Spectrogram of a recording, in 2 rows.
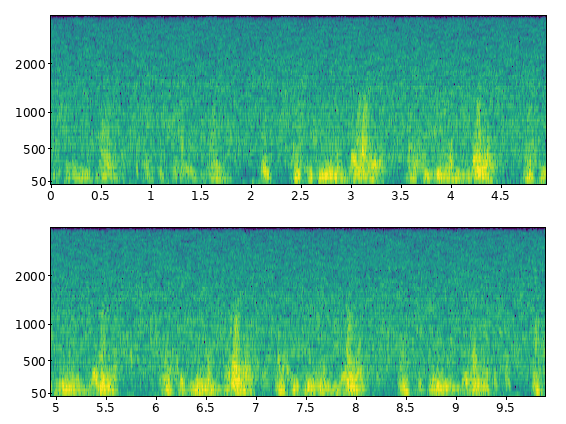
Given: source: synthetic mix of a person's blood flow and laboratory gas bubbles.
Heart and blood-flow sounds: Doppler ultrasound of blood flow; precordium
0.83-0.92 s: bubbles
1.19-1.44 s: bubbles
5.71-5.79 s: bubbles
5.95-6.27 s: bubbles
9.38-9.56 s: bubbles
9.75-9.90 s: bubbles
From the record:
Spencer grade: 2 (many but less than half of the cardiac periods contain bubble signals, singularly or in groups); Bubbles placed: only in the low amplitude regions of the cardiac cycle

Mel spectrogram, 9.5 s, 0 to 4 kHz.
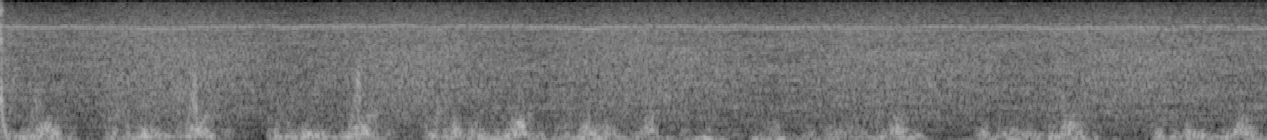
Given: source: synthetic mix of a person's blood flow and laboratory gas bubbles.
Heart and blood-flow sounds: Doppler ultrasound of blood flow; precordium
0.00-0.14 s: bubbles
From the record:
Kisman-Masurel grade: 212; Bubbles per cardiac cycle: several, 3 to 8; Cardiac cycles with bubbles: 1 to 10%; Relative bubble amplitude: moderate (0.250 to 0.450); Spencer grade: 1 (occasional bubble signal discernible with the cardiac motion signal, with majority of cardiac periods free of bubbles); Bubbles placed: only in the low amplitude regions of the cardiac cycle

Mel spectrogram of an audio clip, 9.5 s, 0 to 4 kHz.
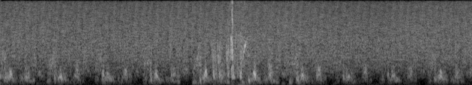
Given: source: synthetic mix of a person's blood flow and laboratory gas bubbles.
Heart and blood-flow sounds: Doppler ultrasound of blood flow; precordium
0.00-0.10 s: bubbles
4.22-4.96 s: bubbles
From the record:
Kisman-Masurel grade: 223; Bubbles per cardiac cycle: several, 3 to 8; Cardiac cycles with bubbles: 10 to 50%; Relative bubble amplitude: loud (0.450 to 0.775); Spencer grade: 2 (many but less than half of the cardiac periods contain bubble signals, singularly or in groups); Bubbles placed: only in the low amplitude regions of the cardiac cycle

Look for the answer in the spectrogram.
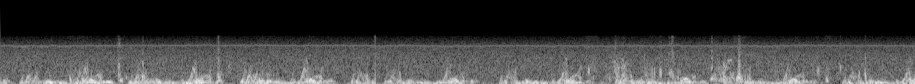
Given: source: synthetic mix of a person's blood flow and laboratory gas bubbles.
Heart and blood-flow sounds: Doppler ultrasound of blood flow; precordium
0.66-0.89 s: bubbles
1.17-1.30 s: bubbles
1.40-1.57 s: bubbles
2.15-2.33 s: bubbles
2.43-2.48 s: bubbles
2.55-2.82 s: bubbles
5.85-5.99 s: bubbles
6.05-6.29 s: bubbles
6.41-6.65 s: bubbles
6.68-6.77 s: bubbles
7.08-7.54 s: bubbles
8.12-8.20 s: bubbles
8.23-8.33 s: bubbles
8.38-8.44 s: bubbles
8.62-8.72 s: bubbles
From the record:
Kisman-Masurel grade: 223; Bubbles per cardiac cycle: several, 3 to 8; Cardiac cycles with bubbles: 10 to 50%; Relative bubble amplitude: loud (0.450 to 0.775); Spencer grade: 2 (many but less than half of the cardiac periods contain bubble signals, singularly or in groups); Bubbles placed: only in the low amplitude regions of the cardiac cycle

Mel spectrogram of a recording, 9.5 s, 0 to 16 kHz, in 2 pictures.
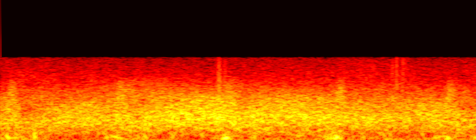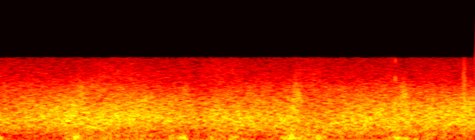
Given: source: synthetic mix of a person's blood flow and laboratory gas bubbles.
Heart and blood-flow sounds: Doppler ultrasound of blood flow; subclavian vein
3.31-3.38 s: bubbles
3.91-4.08 s: bubbles
8.60-8.74 s: bubbles
From the record:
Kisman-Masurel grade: 121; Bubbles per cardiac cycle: 1 to 2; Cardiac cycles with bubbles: 10 to 50%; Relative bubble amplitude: barely perceptible (0.100 to 0.250); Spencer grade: 2 (many but less than half of the cardiac periods contain bubble signals, singularly or in groups); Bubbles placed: anywhere in the cardiac cycle

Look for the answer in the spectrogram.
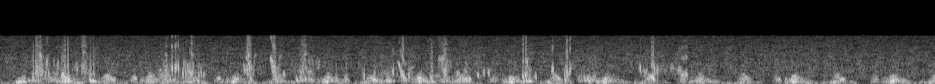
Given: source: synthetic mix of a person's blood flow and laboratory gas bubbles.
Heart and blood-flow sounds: Doppler ultrasound of blood flow; precordium
0.29-1.00 s: bubbles
1.43-2.08 s: bubbles
2.41-2.58 s: bubbles
2.69-2.88 s: bubbles
2.94-3.21 s: bubbles
3.35-3.40 s: bubbles
3.44-3.51 s: bubbles
3.61-4.14 s: bubbles
4.26-4.93 s: bubbles
5.14-5.40 s: bubbles
5.48-5.57 s: bubbles
5.62-5.98 s: bubbles
6.36-6.90 s: bubbles
From the record:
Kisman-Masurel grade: 232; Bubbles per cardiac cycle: several, 3 to 8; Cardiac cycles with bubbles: 50 to 99%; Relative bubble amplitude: moderate (0.250 to 0.450); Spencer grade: 3 (all of the cardiac periods contain showers or single bubble signals, but not dominating or overriding the cardiac motion signals); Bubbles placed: only in the low amplitude regions of the cardiac cycle

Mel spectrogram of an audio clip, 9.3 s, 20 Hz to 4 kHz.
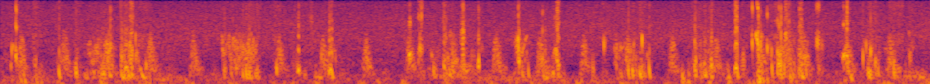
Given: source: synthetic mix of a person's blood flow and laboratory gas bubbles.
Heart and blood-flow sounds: Doppler ultrasound of blood flow; subclavian vein
0.08-0.22 s: bubbles
0.32-0.38 s: bubbles
0.54-0.65 s: bubbles
0.73-1.17 s: bubbles
1.20-1.53 s: bubbles
2.19-2.61 s: bubbles
2.72-2.80 s: bubbles
2.88-3.39 s: bubbles
4.06-4.13 s: bubbles
4.16-4.83 s: bubbles
5.12-5.32 s: bubbles
5.38-5.63 s: bubbles
5.89-5.96 s: bubbles
6.01-6.10 s: bubbles
6.12-6.52 s: bubbles
6.91-7.16 s: bubbles
7.30-8.10 s: bubbles
8.15-8.24 s: bubbles
8.40-8.54 s: bubbles
8.60-9.03 s: bubbles
9.08-9.16 s: bubbles
From the record:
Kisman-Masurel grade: 243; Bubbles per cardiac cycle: several, 3 to 8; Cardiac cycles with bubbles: 100%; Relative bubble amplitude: loud (0.450 to 0.775); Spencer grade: 3 (all of the cardiac periods contain showers or single bubble signals, but not dominating or overriding the cardiac motion signals); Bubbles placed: anywhere in the cardiac cycle

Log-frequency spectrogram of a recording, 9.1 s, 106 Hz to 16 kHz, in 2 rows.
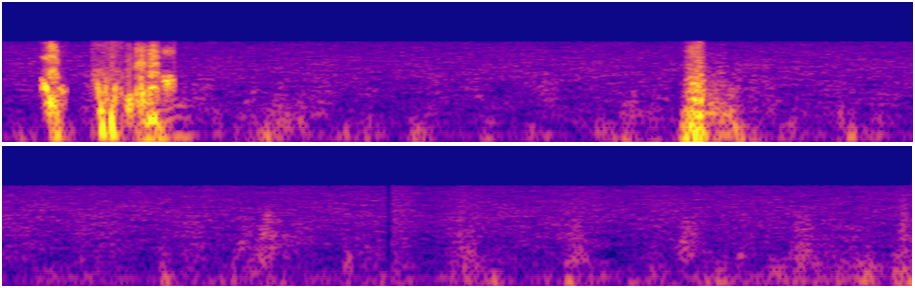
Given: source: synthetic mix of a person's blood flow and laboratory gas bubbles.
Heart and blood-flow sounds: Doppler ultrasound of blood flow; subclavian vein
0.19-0.32 s: bubbles
0.44-0.86 s: bubbles
From the record:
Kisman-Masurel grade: 223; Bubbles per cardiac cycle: several, 3 to 8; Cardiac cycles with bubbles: 10 to 50%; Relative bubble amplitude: loud (0.450 to 0.775); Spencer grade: 2 (many but less than half of the cardiac periods contain bubble signals, singularly or in groups); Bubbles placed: anywhere in the cardiac cycle

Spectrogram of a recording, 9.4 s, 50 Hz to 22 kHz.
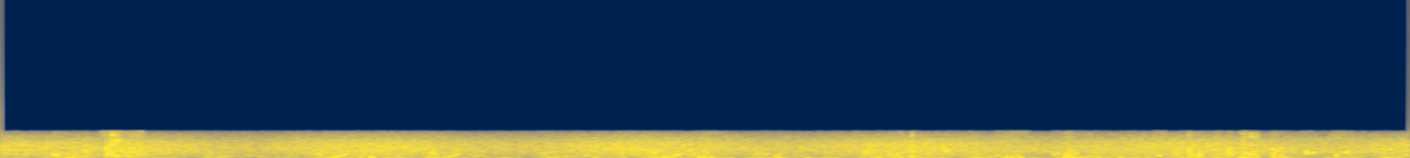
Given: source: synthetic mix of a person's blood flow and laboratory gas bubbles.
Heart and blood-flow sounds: Doppler ultrasound of blood flow; precordium
0.34-0.98 s: bubbles
4.62-4.83 s: bubbles
5.08-5.26 s: bubbles
5.83-6.35 s: bubbles
6.64-7.38 s: bubbles
7.69-7.78 s: bubbles
7.89-8.39 s: bubbles
8.45-8.63 s: bubbles
8.68-8.79 s: bubbles
8.87-9.04 s: bubbles
From the record:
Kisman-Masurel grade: 233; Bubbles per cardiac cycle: several, 3 to 8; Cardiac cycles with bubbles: 50 to 99%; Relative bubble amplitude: loud (0.450 to 0.775); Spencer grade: 3 (all of the cardiac periods contain showers or single bubble signals, but not dominating or overriding the cardiac motion signals); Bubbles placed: anywhere in the cardiac cycle

